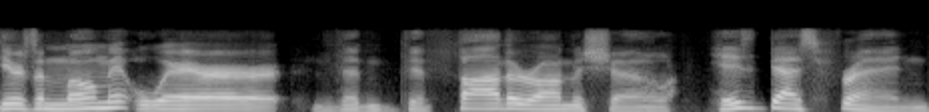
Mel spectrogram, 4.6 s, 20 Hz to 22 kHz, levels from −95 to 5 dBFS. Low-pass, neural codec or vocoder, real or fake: 7.2 kHz; codec, 16 kHz, 1 kbps, FunCodec, trained on Chinese and English, 50 frames a second; fake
